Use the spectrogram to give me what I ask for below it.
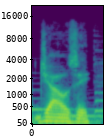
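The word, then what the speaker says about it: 饺子: history dating back over 1,800 years dumplings jouy pronounced JY have become an integral part of Chinese New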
